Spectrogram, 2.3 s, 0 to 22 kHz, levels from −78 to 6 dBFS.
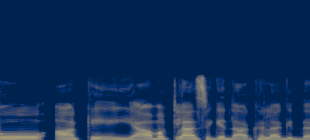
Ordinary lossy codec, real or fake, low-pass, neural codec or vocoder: none; real; 9.9 kHz; none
